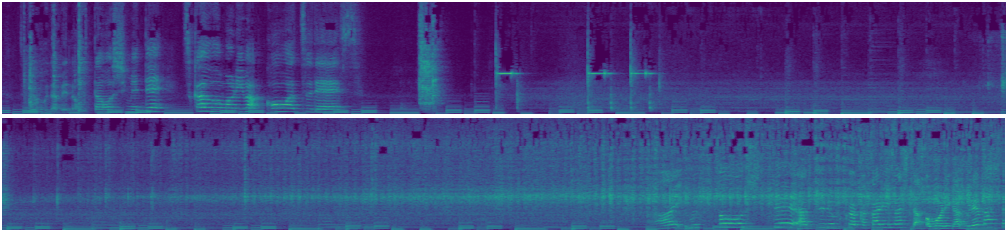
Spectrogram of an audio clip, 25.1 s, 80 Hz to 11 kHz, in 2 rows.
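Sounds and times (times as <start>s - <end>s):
pressure cooker steam hiss: 6.2s - 25.0s.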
